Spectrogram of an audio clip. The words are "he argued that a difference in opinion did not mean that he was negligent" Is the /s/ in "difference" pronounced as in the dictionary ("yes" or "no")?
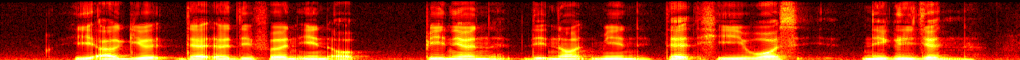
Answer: no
